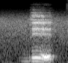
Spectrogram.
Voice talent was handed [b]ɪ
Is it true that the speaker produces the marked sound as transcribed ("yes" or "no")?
yes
